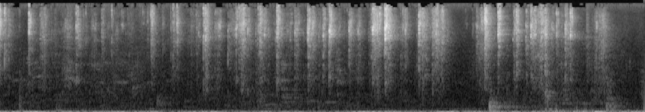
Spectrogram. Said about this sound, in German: Memo trat auf heruntergefallene Tannenzapfen.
